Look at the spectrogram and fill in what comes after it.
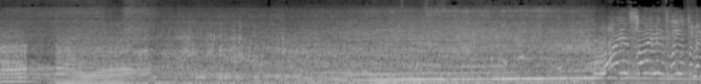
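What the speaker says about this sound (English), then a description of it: "Ryan Simons leads him in the turn number three" Race cars accelerating on a drag strip at a speedway, a loud sustained engine roar with rising pitch sweeps as the cars pull away, under an announcer's voice over the PA.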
